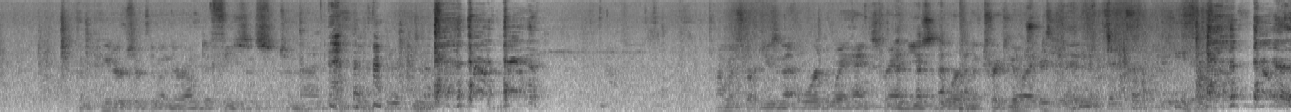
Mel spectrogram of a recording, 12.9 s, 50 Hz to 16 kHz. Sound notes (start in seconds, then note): 11.1 laughs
